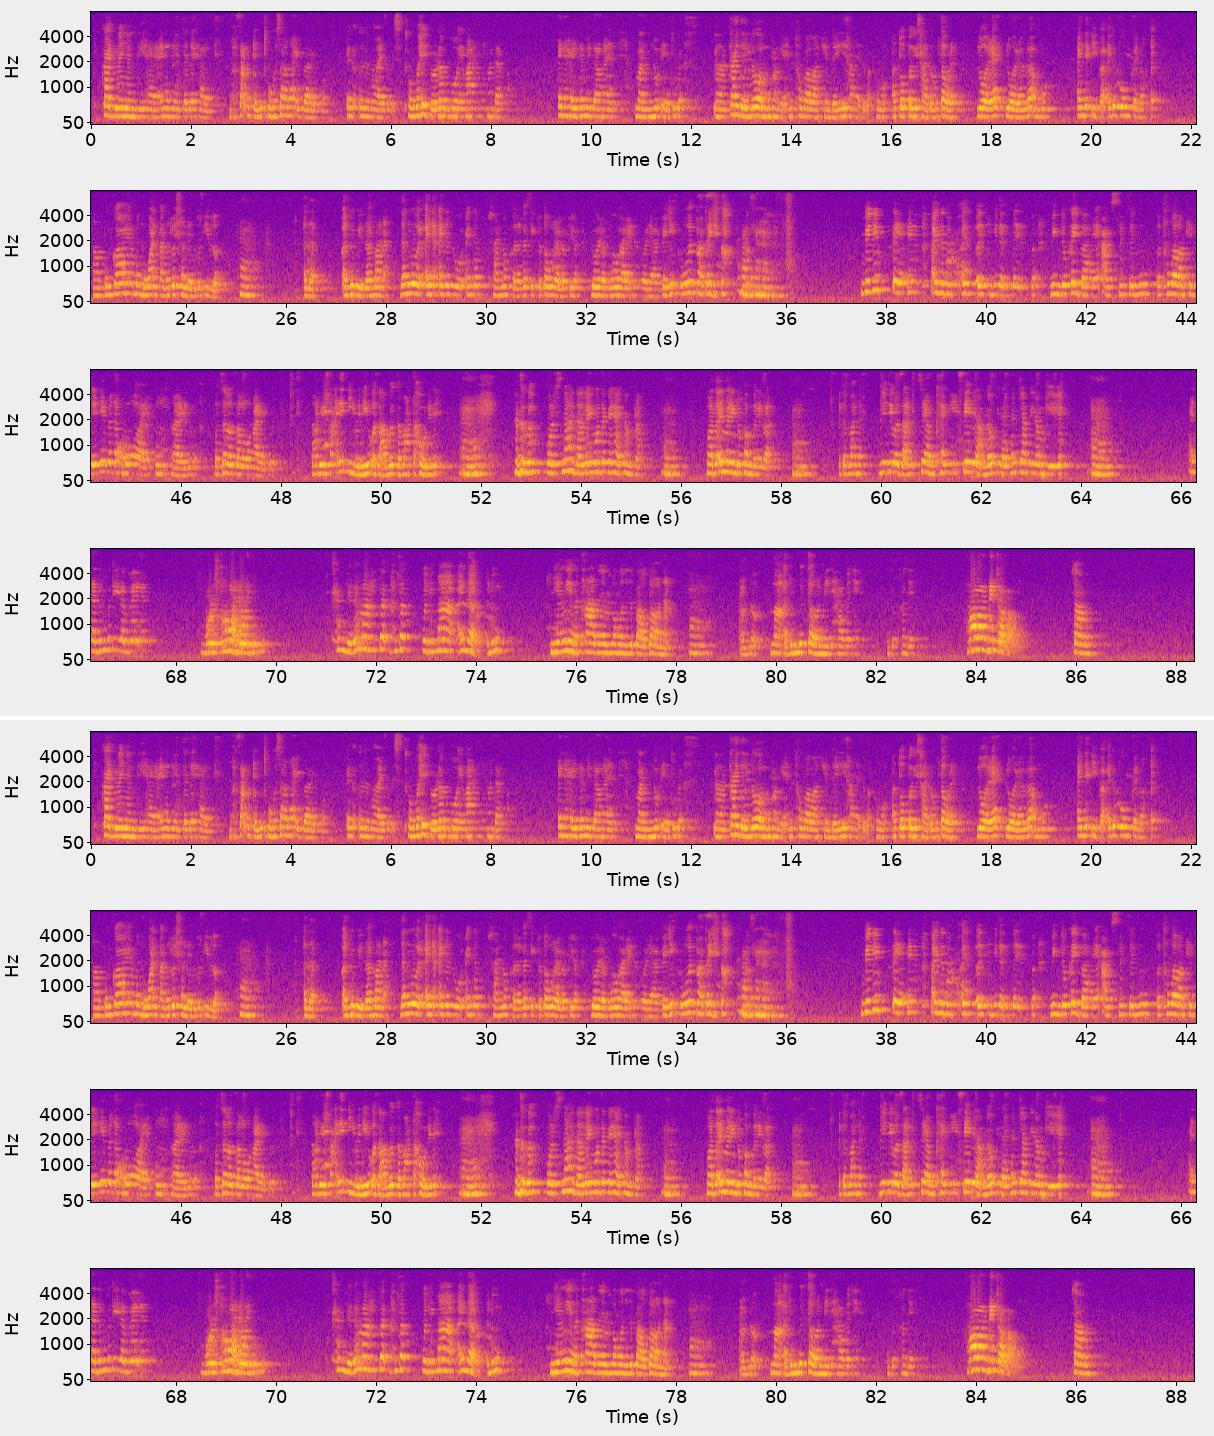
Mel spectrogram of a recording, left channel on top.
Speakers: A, on the right (about 60°); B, on the right (about 40°).
A: ꯀꯥꯏꯗ ꯂꯩ ꯅꯪꯒꯦ ꯍꯥꯏꯔꯦ ꯑꯩꯅ ꯂꯩ ꯍꯥꯏꯔꯦ ꯃꯆꯥꯛ ꯅꯇꯣꯝꯒꯤ ꯊꯣꯡꯉ ꯆ ꯂꯥꯛꯏꯕ ꯍꯥꯏꯔꯦꯀꯣ ꯑꯩꯅ ꯎ ꯉꯥꯏꯗꯣ ꯊꯣꯡꯕ ꯍꯩꯕ ꯍꯩꯕꯔꯣ ꯅꯪꯕꯨꯌꯦ ꯍꯥꯏꯡꯉꯣꯟꯗ ꯑꯩꯅ ꯍꯩꯗ ꯃꯦꯃ ꯍꯥꯏꯔꯦ ꯑꯗꯨꯃꯥꯏꯅ ꯅꯣꯛꯑꯦ ꯑꯗꯨꯒ ꯀꯥꯏꯗꯒꯤꯅꯣ ꯑꯃꯨꯛ ꯍꯪꯉꯦ ꯑꯩꯅ ꯊꯧꯕꯥꯜ ꯋꯥꯡꯈꯦꯝꯗꯒꯤ ꯍꯥꯏꯔ ꯑꯗꯨꯒ ꯑꯃꯨꯛ ꯑꯇꯣꯞꯄꯒꯤ ꯑꯗꯨ ꯇꯧꯔꯦ ꯂꯣꯏꯔꯦ ꯂꯣꯏꯔꯒ ꯑꯃꯨꯛ ꯑꯩꯅ ꯏꯕ ꯑꯩꯗꯣ ꯄꯨꯡ ꯀꯩꯅꯣ ꯄꯨꯡ ꯀꯥꯏ ꯑꯃꯃꯨꯛ ꯋꯥꯠꯂꯤꯀꯥꯟꯗ ꯂꯣꯏꯁꯜꯂꯦꯕ ꯑꯗꯨꯝ ꯏꯕꯗꯣ
B: ꯎꯝ
A: ꯑꯗ ꯑꯗꯨꯒꯤꯗ ꯃꯥꯅ ꯅꯪ ꯂꯣꯏ ꯑꯩꯅ ꯑꯩꯅ ꯂꯣꯏ ꯑꯩꯅ ꯁꯨꯃꯥꯏꯅ ꯂꯣꯈꯠꯂꯒ ꯆꯦꯛꯇꯣ ꯇꯧꯔꯨꯔꯒ ꯂꯣꯏꯔꯕꯣ ꯍꯥꯏꯔꯅ ꯂꯣꯏꯔꯦꯔ ꯕꯦꯔꯤ ꯒꯨꯗ ꯋꯥꯇꯅꯦ
B: ꯎꯝ꯫
A: ꯕꯦꯔꯤꯕꯒꯨ ꯂꯩ ꯑꯩꯩꯅ ꯑꯩꯁꯨ ꯑꯗꯨꯝ ꯑꯩ ꯑꯩ ꯇꯨꯃꯤꯟꯅ ꯑꯗꯨꯝ ꯂꯩꯔꯦ ꯑꯗꯨꯒ ꯃꯤꯡꯗꯣ ꯀꯩꯕ ꯍꯥꯏꯔꯦ ꯑꯥꯔ ꯁꯤ ꯆꯅꯨ ꯊꯧꯕꯥꯜ ꯋꯥꯡꯈꯦꯝꯗꯩꯅꯦꯕ ꯅꯪꯗꯣ ꯍꯥꯏꯔꯦ ꯎꯝ ꯍꯥꯏꯔꯦ ꯑꯗꯨꯒ ꯑꯣ ꯆꯠꯂꯣ ꯆꯠꯂꯣ ꯍꯥꯏꯔꯦ ꯑꯗꯨ ꯃꯥꯗꯤ ꯉꯁꯥꯏꯗꯤ ꯏꯕꯅꯤ ꯑꯣꯖꯥ ꯑꯃ ꯑꯣꯖꯥ ꯃꯥ ꯇꯍꯧꯔꯤꯅꯦꯦ
B: ꯑ
A: ꯑꯗꯨꯒ ꯄꯣꯔꯤꯁꯅ ꯍꯜꯂꯛꯑꯒ ꯑꯩꯉꯣꯟꯗ ꯀꯩ ꯍꯥꯏ ꯈꯪꯕ꯭ꯔꯥ
B: ꯎꯝ
A: ꯃꯥꯗꯣ ꯑꯩ ꯃꯅꯤꯡꯗꯣ ꯐꯝꯕꯅꯦꯕ
B: ꯎꯝ
A: ꯑꯗ ꯃꯥꯅ ꯃꯤꯗꯤ ꯑꯣꯖꯥꯅꯁꯨ ꯌꯥꯝ ꯍꯪꯉꯤ ꯏꯆꯦ ꯀꯌꯥꯝ ꯂꯧꯒꯗꯥꯏ ꯅꯪ ꯀꯌꯥꯝ ꯏꯔꯝꯒꯦ
B: ꯎꯝ
A: ꯑꯩꯅ ꯑꯗꯨꯝꯕꯨꯗꯤ ꯏꯔꯝꯃꯦ
B: ꯣꯔꯁꯇꯨ ꯍ ꯃꯃꯥꯏ ꯇ ꯑꯣꯏꯒ
A: ꯈꯗꯦꯅ ꯃꯥ ꯍꯟꯇꯛ ꯍꯟꯇꯛꯕꯨꯗꯤ ꯃꯥ ꯑꯩꯅ ꯑꯗꯨ ꯌꯦꯡꯉ ꯌꯦꯡꯉ ꯊꯥꯕꯅꯦꯕ ꯃꯉꯣꯟꯗꯁꯨ ꯄꯥꯎ ꯄꯥꯎꯅ
B: ꯎꯝ
A: ꯑꯗꯣ ꯃꯥ ꯑꯗꯨꯝꯕꯨꯗꯤ ꯇꯧꯔꯝꯃꯦꯗꯤ ꯍꯥꯏꯕꯅꯦ ꯑ ꯈꯪꯗꯦ
B: ꯃꯥ ꯂꯉ ꯠꯇꯕ꯭ꯔꯣ
A: ꯆꯥꯕ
